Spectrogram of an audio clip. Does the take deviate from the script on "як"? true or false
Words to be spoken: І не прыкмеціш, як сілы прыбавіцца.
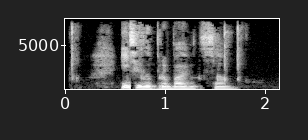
true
